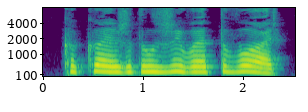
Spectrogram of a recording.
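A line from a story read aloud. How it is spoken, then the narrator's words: Angry, through gritted teeth. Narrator (Russian): зло процедил Юрий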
